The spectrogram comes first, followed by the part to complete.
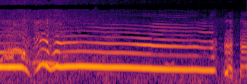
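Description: A young child's long, high-pitched scream: two held cries with a short break between them, the second slowly falling in pitch. It comes as she is dipped into an incoming wave.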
